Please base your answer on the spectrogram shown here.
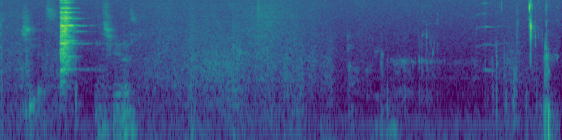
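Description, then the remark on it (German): Glasses clink together once in a toast, a bright ringing tap that fades quickly. Quiet handling and sipping sounds follow, with another faint clink near the end. “Ähm, dazu kommen wir auf jeden Fall auch noch, nachdem wir angestoßen haben. Prost erstmal.”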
